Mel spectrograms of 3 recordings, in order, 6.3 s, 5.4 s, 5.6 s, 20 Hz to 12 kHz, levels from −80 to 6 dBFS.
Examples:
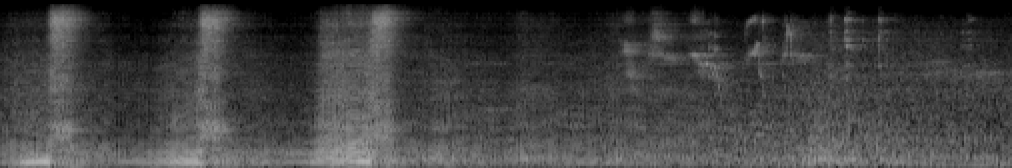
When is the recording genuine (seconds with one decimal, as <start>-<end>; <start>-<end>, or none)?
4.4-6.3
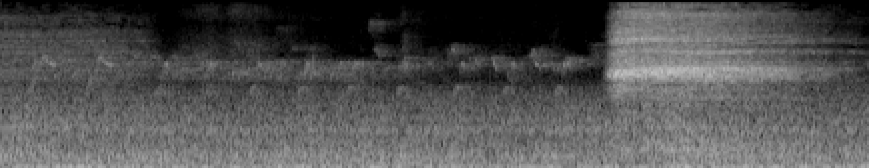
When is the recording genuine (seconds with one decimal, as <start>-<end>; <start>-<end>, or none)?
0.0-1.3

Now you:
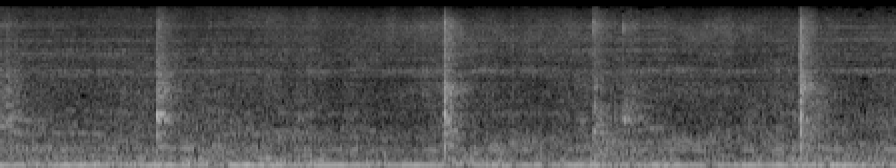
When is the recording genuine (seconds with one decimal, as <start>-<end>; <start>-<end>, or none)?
0.0-1.7; 3.6-4.2; 5.1-5.6

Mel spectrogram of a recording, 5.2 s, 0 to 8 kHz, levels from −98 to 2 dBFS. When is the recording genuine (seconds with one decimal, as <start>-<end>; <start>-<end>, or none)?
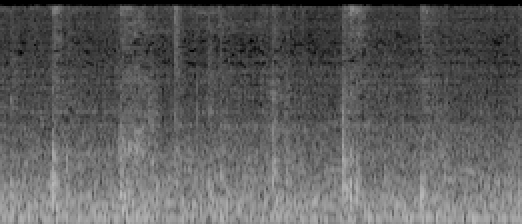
0.0-5.2

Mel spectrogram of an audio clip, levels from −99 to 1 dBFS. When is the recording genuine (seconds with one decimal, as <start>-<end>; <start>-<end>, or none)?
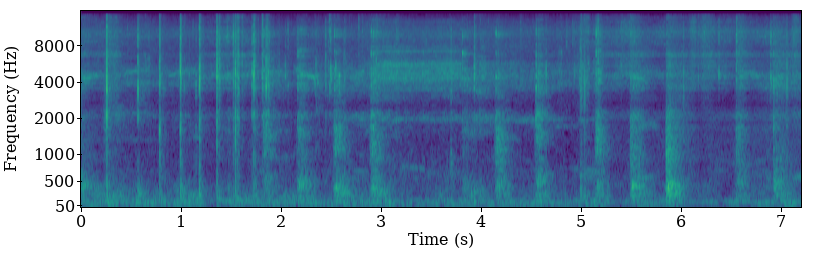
0.4-1.2; 1.7-5.2

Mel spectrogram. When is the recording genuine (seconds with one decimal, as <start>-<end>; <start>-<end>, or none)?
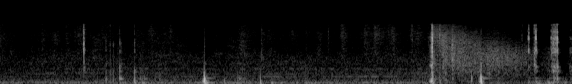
0.0-5.7

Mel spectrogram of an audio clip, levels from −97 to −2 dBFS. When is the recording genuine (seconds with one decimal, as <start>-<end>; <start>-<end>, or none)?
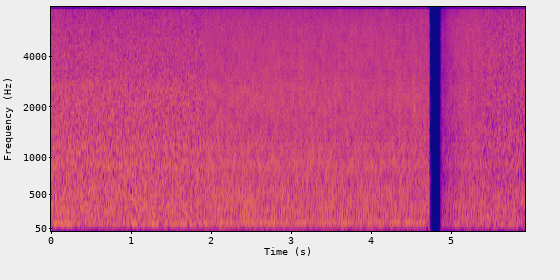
0.0-1.9; 5.4-5.9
